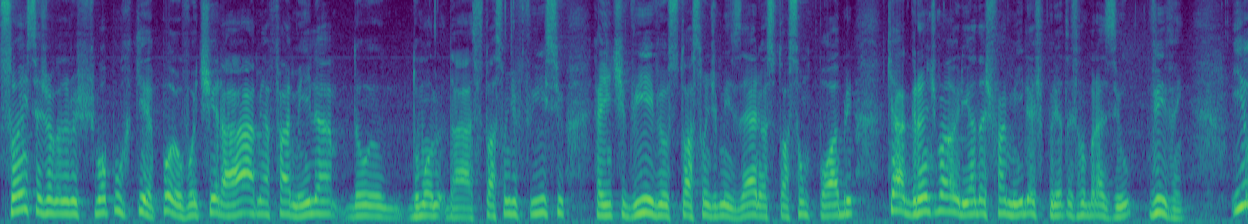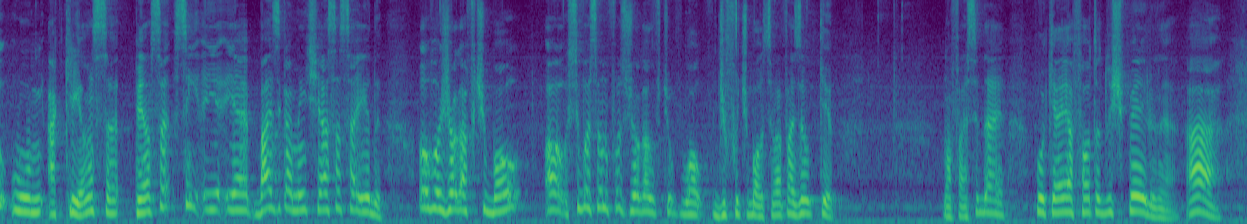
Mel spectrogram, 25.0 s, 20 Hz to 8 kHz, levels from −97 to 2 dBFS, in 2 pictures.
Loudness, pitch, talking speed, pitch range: -27 LUFS, 165 Hz, 200 wpm, 140-190 Hz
